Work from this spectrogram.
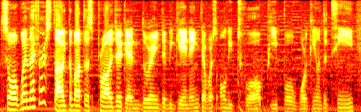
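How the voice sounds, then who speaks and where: A man's voice: fairly low pitch, lively intonation, a little fast, fairly bright tone. A man hosting a YouTube video, giving enthusiastic, informal fan commentary on movie news. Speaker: YouTube host. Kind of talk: casual movie news commentary, partly scripted. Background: background music.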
